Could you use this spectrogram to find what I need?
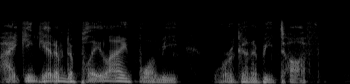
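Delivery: put-on voice, half whispered, hushed and breathy. Retelling what someone said about two brothers, Kurt Fisher voice. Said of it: "I'm using my Kurt Fisher voice right now".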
